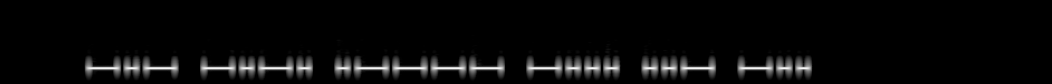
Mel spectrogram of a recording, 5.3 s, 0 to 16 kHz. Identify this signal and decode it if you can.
Morse code, heard as a keyed tone, about 25 wpm, 700 Hz. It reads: KC1BUD
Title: USA Call Signs - 6 Characters - 6x Character Spacing - 25wpm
